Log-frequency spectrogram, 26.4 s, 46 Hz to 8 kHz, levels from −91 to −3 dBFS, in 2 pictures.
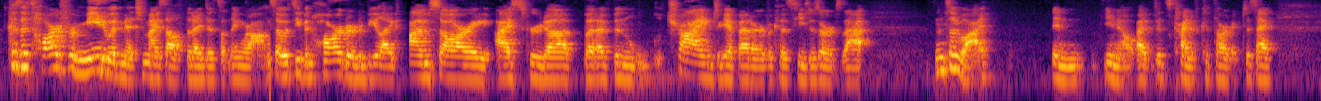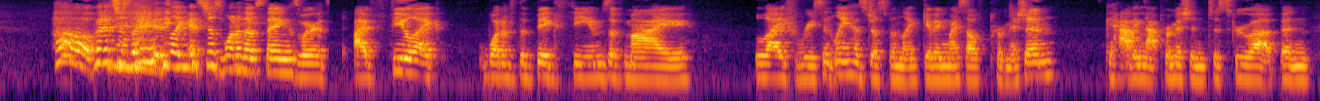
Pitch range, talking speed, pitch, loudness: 140-175 Hz, 210 wpm, 150 Hz, -15 LUFS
